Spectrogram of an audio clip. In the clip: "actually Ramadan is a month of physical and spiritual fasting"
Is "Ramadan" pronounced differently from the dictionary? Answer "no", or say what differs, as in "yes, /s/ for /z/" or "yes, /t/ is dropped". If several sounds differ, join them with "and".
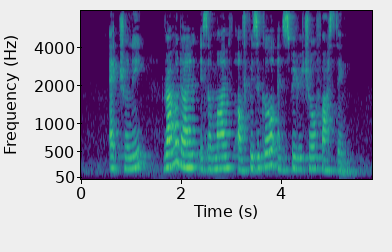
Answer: no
